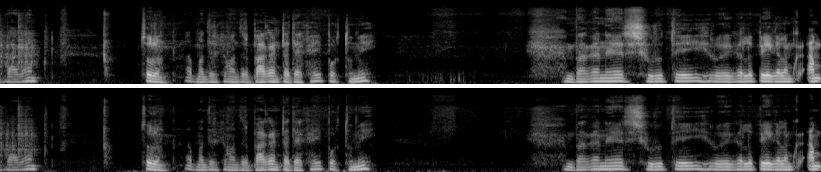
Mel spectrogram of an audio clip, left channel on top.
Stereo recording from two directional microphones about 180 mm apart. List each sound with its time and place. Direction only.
0.5 s speech: 20° right (ahead or behind); by 3.8 s 40° right (ahead or behind)
5.3 s speech: centre (ahead or behind); by 8.2 s 20° right (ahead or behind)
